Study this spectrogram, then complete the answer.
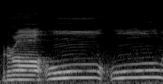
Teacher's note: Ra baca dengan tebal, ra baris atas, bacaan ra-nya tebal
